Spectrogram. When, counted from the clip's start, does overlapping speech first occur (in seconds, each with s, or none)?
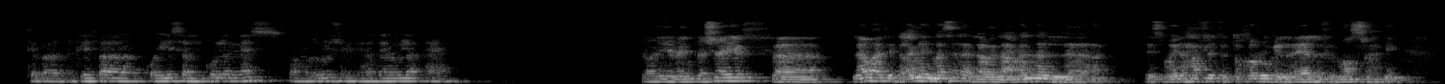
none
